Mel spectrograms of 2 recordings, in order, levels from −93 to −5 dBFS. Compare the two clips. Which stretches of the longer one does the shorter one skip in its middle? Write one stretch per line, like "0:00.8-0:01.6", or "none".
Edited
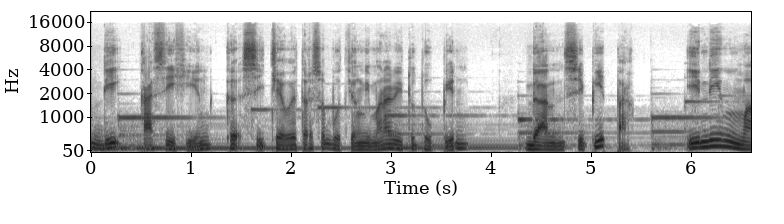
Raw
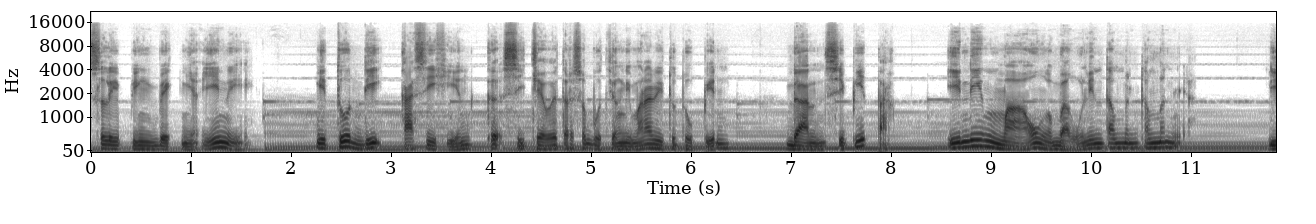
none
